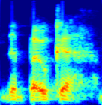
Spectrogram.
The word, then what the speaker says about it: bokeh: It's the bokeh. I don't even know how to pronounce it. Does any photographer actually know how to pronounce that? – Bokeh. – Well, I think it's a Japanese word.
